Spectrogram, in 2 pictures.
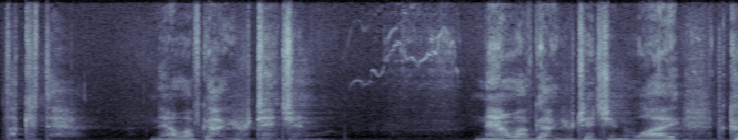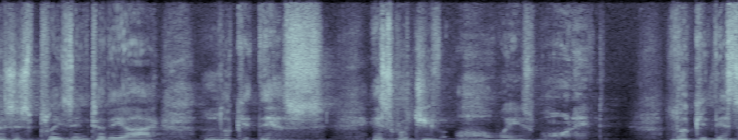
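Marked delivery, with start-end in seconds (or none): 0.1-2.3 soft lower whisper, luring; tempter's whisper. Acted. Tempter luring the listener, whispered softly. 7.1-11.1 soft whispered lure; tempting whisper. Acted. Tempter offering the dream, whispered.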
